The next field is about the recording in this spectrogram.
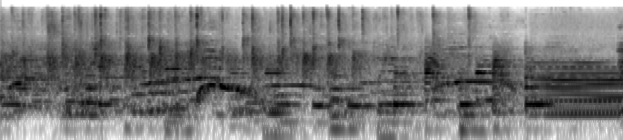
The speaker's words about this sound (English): Amen. Amen. Amen. Let's say amen as you clap.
